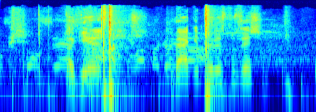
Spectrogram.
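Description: Punches and kicks thud heavily against bodies.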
